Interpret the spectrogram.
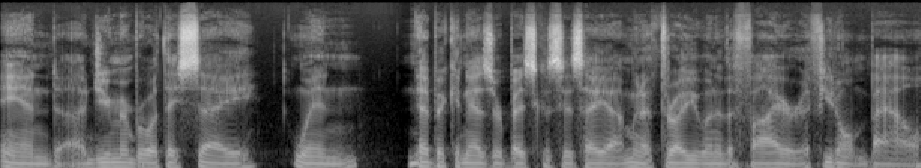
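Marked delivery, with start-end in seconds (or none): none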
